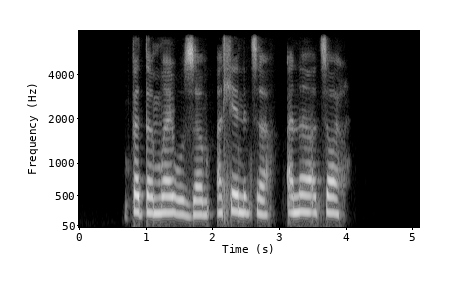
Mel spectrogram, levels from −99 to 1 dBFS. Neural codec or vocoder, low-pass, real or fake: codec, 16 kHz, 0.8 kbps, ZipCodec; 7.2 kHz; fake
